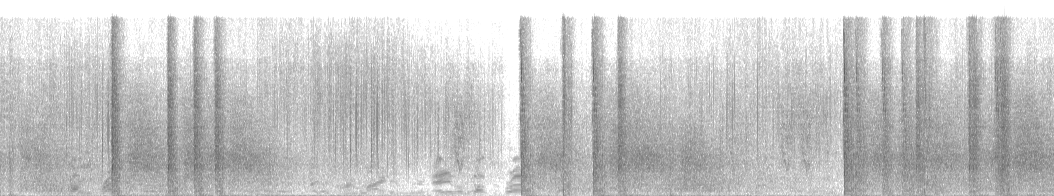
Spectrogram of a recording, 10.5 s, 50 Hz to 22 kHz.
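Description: Heavy grenade blasts and bursts of gunfire from a WW2 video game battle, dense and repeated over a rumbling background, with voices talking underneath.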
